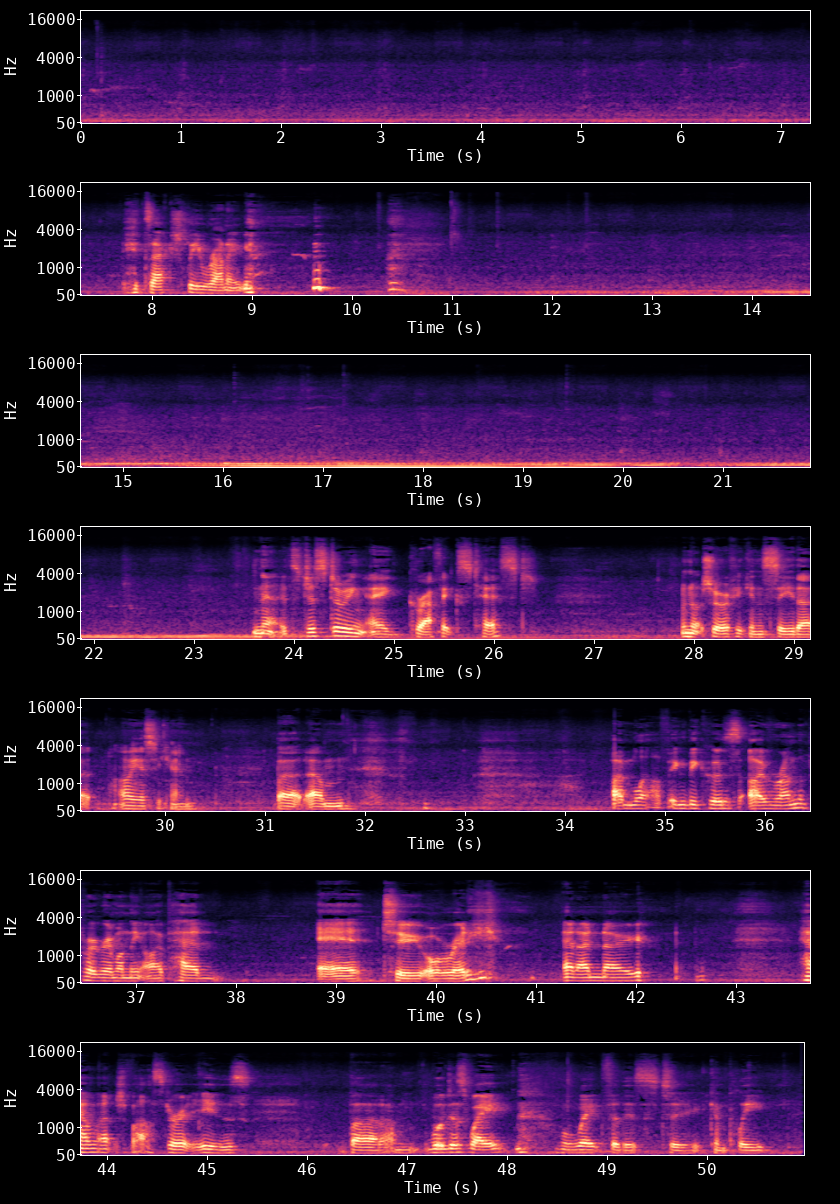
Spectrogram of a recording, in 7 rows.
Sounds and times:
Inside, small room: 0.0s - 50.9s
Speech: 7.6s - 9.2s, 23.6s - 26.6s, 27.9s - 30.5s, 31.1s - 32.0s, 34.5s - 38.0s, 38.8s - 42.2s, 43.7s - 45.6s, 46.4s - 50.8s.

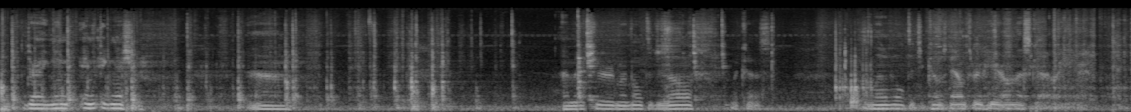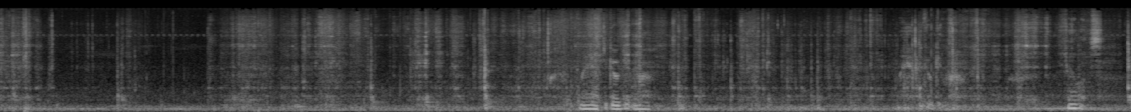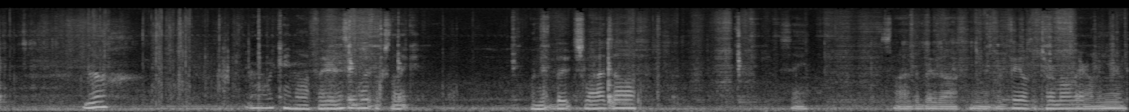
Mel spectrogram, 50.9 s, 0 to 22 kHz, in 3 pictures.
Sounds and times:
Speech: 0.3s - 2.3s, 3.7s - 4.5s, 8.4s - 11.7s, 12.9s - 16.4s, 25.6s - 26.9s, 30.4s - 31.6s, 32.9s - 33.6s, 35.2s - 35.7s, 37.6s - 40.3s, 41.9s - 43.6s, 45.7s - 46.2s, 47.2s - 50.8s.

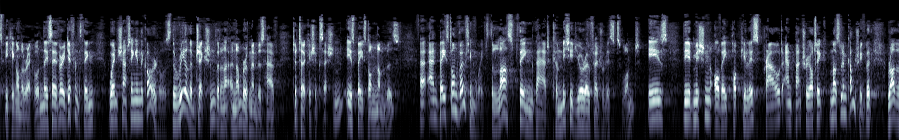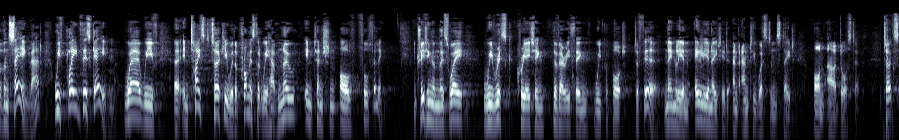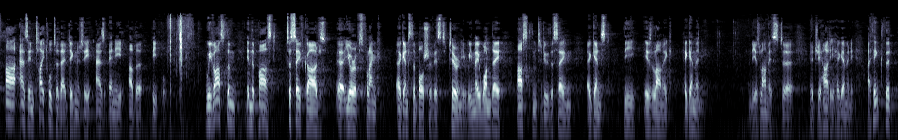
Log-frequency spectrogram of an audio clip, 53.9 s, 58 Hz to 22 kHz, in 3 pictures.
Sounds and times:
Speech: 0.0s - 39.4s, 40.1s - 50.1s, 50.9s - 53.9s.

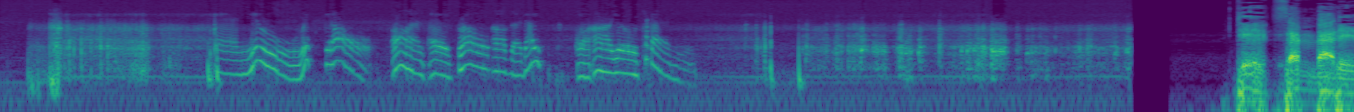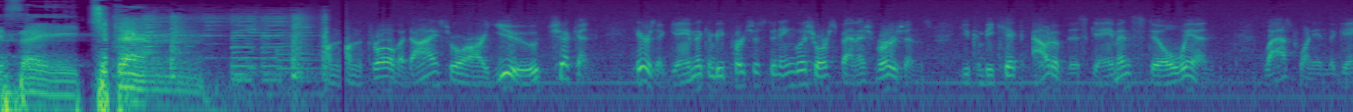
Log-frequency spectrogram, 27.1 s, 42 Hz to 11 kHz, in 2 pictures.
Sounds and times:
Speech: 2.2s - 7.0s, 12.4s - 15.6s, 16.8s - 27.0s.

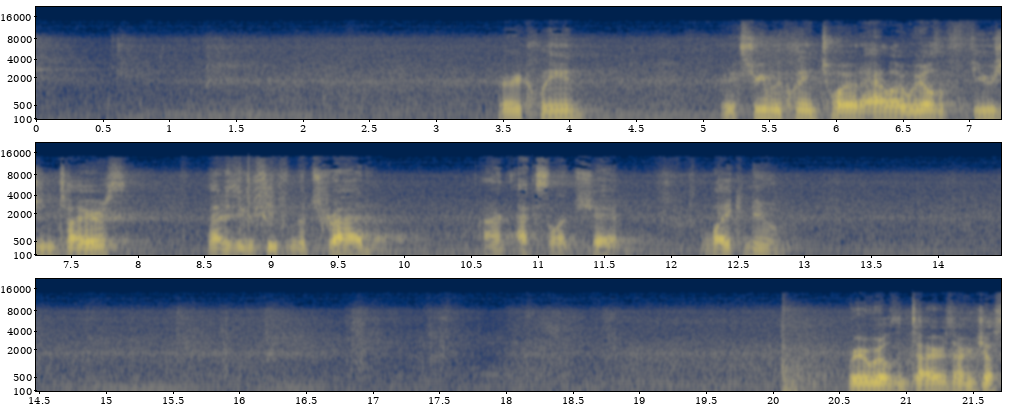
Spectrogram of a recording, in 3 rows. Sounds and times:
Speech: 3.4s - 4.2s, 5.1s - 10.0s, 10.6s - 13.0s, 20.6s - 21.7s.

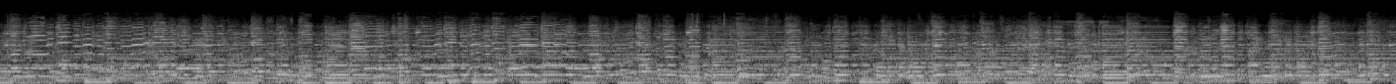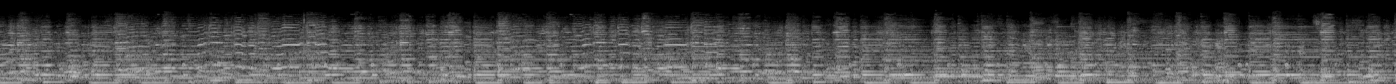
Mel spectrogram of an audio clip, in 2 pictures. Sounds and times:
Music: 0.0s - 27.9s.

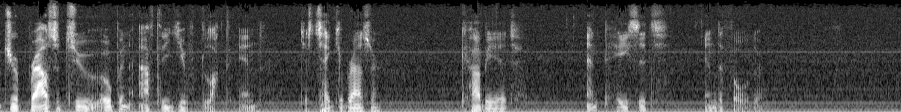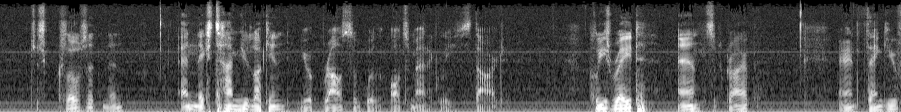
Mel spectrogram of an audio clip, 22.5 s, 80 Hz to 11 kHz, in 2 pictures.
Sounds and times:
Speech: 0.0s - 4.8s, 5.8s - 6.6s, 7.3s - 9.6s, 11.6s - 12.9s, 13.5s - 17.6s, 18.6s - 20.8s, 21.8s - 22.5s.

